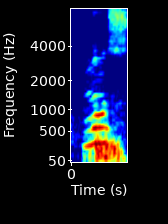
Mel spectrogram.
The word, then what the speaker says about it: nous: Nous sommes. Nous sommes. Así de sencillo. Ahora, quiero que observen, normalmente nous, la S no se pronuncia. En realidad no se pronuncia.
